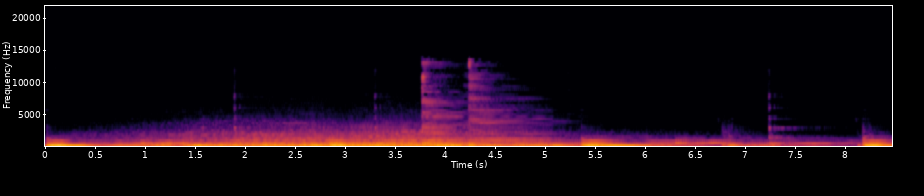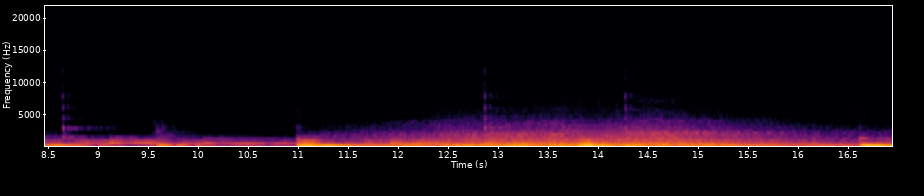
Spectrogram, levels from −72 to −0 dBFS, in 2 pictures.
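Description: At 5.06 s, part of the compressed stream arrives damaged, so the decoder misreads that frame, loses sync and hunts for the next valid header. This damaged data in the compressed stream surfaces as a brief glitch lasting about 14 milliseconds.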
